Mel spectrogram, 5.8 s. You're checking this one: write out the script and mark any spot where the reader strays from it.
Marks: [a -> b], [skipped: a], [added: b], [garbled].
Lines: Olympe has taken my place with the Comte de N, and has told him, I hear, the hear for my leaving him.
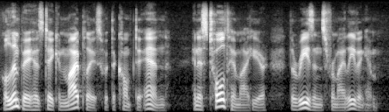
Olympe has taken my place with the Comte de N, and has told him, I hear, the [hear -> reasons] for my leaving him.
